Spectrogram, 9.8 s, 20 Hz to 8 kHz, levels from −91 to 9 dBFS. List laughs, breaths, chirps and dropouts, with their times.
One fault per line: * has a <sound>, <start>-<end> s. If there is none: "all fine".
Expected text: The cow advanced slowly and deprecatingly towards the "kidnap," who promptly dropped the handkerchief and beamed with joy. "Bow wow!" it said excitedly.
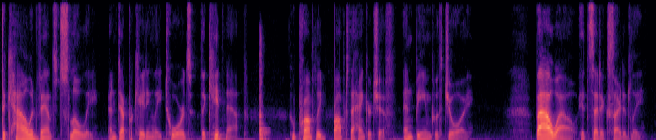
* has a tap, 3.9-4.1 s
* has a dropout, 4.9-5.0 s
